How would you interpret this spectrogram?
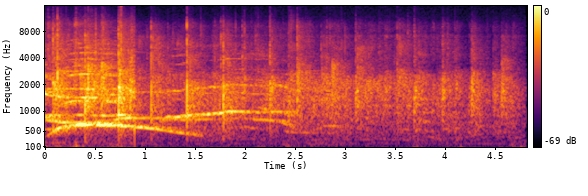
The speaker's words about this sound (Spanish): Fuerte el aplauso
